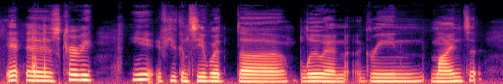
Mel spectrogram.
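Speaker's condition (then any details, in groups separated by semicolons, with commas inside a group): No condition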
